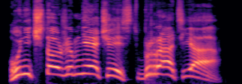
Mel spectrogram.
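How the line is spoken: Wounded demon's roar. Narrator (Russian): взревел явно раненый бес

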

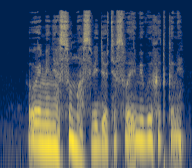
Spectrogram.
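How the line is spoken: Muttering into silence. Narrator (Russian): пробормотал лорд Лайс, нарушив воцарившуюся в коридоре тишину

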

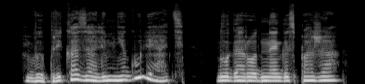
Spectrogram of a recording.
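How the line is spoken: Sugary sweet voice. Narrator (Russian): сладким голоском ответила Варя

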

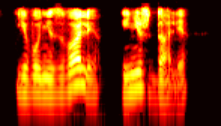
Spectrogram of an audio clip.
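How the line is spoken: Snorting. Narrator (Russian): фыркнула я

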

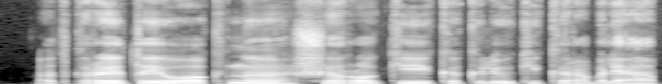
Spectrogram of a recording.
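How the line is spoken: Muttering. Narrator (Russian): пробормотал

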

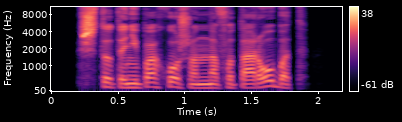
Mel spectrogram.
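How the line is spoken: Scornful snort. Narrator (Russian): фыркнул Рави

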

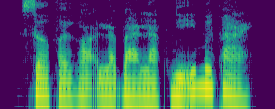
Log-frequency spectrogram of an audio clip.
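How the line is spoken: Smiling. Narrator (Vietnamese): An Ly mỉm cười nói

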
